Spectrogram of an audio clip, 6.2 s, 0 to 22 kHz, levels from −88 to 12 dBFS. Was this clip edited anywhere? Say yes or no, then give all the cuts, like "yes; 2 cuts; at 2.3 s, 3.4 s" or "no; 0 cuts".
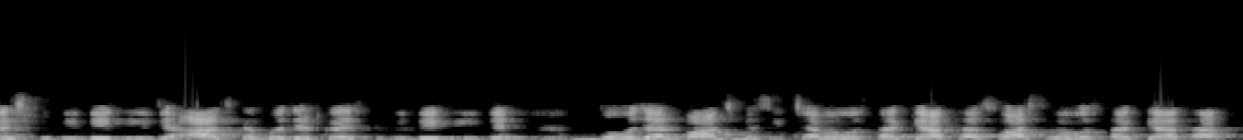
no; 0 cuts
